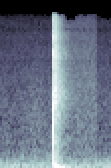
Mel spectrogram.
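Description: A single sharp, close punch to the face lands with a crisp, snappy smack, followed by a short fading tail and quiet background otherwise.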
